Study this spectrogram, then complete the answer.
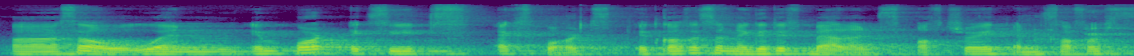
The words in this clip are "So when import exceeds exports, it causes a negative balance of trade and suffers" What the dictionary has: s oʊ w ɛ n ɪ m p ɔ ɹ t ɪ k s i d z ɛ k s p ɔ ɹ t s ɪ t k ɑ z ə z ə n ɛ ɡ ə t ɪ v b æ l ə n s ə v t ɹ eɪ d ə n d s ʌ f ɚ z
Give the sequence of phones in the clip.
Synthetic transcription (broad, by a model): s oʊ w ɛ n ɪ m p ɔ ɹ t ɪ k s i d s ɛ k s p ɔ ɹ t s ɪ t k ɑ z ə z ə n ɛ ɡ ə t ɪ v b æ l ə n s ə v t ɹ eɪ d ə n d s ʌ f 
